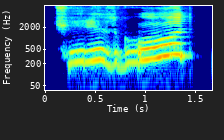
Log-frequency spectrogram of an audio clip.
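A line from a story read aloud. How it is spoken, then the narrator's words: Roar. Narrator (Russian): взревел он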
